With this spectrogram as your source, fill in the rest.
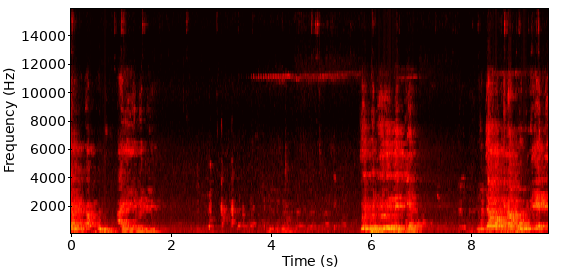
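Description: A man preaches with animation through a microphone and loudspeakers in an echoing hall.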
